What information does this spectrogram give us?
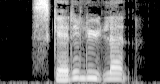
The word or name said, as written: skattelyland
